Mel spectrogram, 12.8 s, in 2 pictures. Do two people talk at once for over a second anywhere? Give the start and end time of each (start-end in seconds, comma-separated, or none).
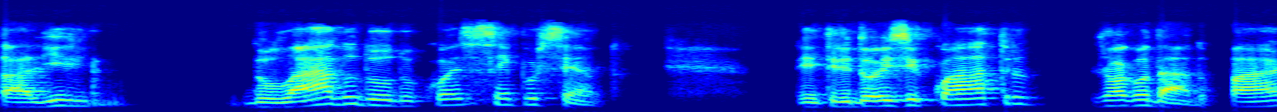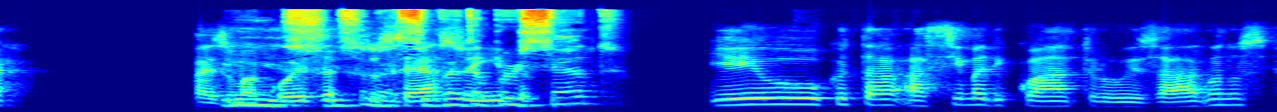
7.5-9.1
